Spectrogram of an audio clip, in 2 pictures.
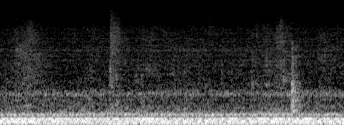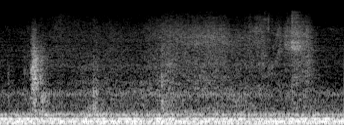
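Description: Steady low hum, with a few brief soft rustles. About four seconds in, a card slides out of a wooden kamishibai theatre to show the next picture.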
